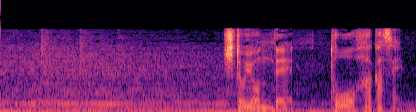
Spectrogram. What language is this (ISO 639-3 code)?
jpn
